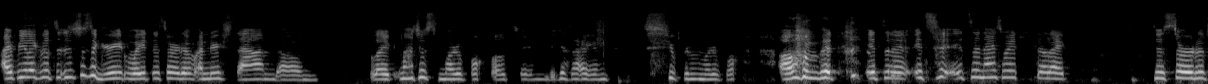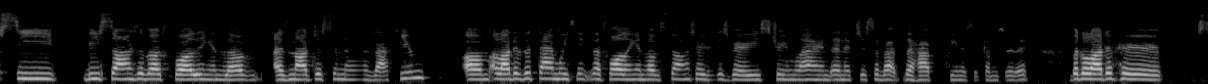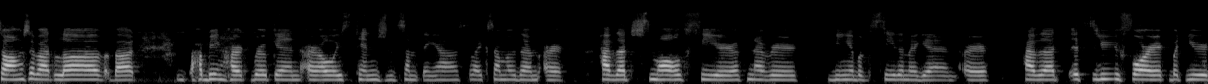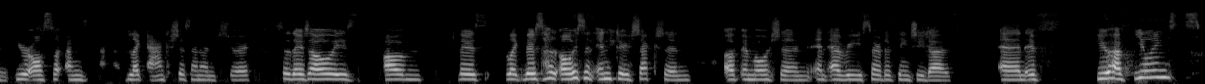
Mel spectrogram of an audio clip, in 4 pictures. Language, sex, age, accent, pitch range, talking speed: English, female, 20-39, Filipino, 215-270 Hz, 185 wpm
